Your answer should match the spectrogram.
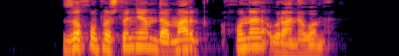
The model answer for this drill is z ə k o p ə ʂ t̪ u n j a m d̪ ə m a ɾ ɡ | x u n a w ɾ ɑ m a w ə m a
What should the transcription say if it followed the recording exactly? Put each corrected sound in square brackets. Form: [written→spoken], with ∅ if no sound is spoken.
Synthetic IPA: z ə [k→x] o p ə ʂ t̪ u n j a m d̪ ə m a ɾ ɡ | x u n a w ɾ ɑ [m→n] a w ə m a

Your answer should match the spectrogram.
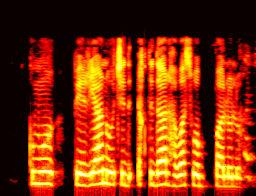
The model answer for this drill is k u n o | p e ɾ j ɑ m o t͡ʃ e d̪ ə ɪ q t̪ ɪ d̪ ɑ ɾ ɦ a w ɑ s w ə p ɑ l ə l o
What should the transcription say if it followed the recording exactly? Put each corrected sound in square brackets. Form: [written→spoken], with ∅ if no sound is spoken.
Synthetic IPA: k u [n→m] o | p e ɾ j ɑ [m→n] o t͡ʃ e d̪ ə ɪ q t̪ ɪ d̪ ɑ ɾ ɦ a w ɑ s w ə p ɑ l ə l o

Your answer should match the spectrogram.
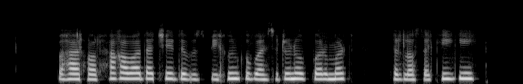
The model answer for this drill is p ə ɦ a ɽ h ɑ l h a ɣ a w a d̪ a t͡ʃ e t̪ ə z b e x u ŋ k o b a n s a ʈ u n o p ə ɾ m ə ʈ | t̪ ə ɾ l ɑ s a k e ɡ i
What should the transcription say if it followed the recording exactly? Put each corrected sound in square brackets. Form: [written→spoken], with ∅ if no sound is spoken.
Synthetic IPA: p ə ɦ a [ɽ→ɾ] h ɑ l h a ɣ a w a d̪ a t͡ʃ e [t̪→d̪] ə z b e x u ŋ k o b a n s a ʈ u n o p ə ɾ m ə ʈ | t̪ ə ɾ l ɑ s a k e ɡ i

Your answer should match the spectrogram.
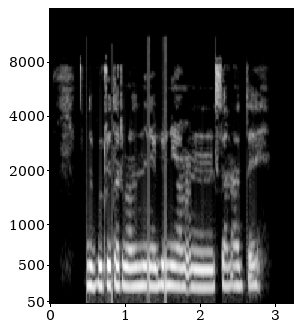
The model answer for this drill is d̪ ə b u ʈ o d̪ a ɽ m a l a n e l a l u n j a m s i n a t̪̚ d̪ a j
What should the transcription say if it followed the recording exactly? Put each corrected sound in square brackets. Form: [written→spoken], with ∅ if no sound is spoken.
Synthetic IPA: d̪ ə b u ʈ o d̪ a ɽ m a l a n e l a l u n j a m s [i→a] n a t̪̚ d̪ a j

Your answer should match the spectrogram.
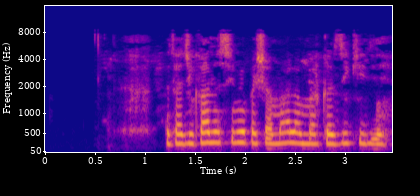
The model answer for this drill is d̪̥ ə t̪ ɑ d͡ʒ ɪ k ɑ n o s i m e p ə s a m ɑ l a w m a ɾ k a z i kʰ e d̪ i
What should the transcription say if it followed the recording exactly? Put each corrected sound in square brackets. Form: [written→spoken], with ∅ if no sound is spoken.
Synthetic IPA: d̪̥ ə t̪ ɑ d͡ʒ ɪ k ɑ n o s i m e p ə [s→ʃ] a m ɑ l a w m a ɾ k a z i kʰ e d̪ i

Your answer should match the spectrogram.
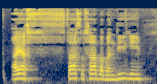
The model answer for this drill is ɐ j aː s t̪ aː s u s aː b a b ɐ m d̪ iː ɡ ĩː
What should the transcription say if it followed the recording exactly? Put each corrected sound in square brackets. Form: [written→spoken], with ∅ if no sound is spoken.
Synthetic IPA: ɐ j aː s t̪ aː s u s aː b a b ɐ [m→n] d̪ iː ɡ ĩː

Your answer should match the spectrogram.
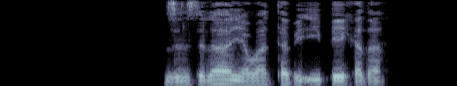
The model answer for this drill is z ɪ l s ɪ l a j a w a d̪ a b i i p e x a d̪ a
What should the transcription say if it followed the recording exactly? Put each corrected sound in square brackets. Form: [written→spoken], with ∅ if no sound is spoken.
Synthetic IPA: z ɪ l [s→z] ɪ l a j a w a [d̪→t̪] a b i i p e x a d̪ a

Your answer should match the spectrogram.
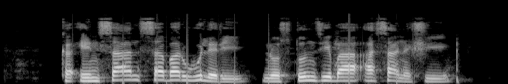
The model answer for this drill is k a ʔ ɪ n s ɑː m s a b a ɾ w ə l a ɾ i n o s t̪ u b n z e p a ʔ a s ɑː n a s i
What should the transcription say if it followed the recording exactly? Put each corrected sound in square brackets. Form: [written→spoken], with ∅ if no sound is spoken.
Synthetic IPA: k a ʔ ɪ n s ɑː [m→n] s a b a ɾ w ə l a ɾ i n o s t̪ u [b→∅] n z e [p→b] a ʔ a s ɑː n a [s→ʃ] i

